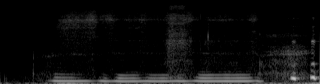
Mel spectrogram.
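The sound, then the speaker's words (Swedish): A person imitates a mosquito with a steady, nasal, droning buzz held for about two seconds with a brief dip midway, followed by a couple of short breathy bursts. “varenda jävla natt när jag går och lägger mig, släcker lampan, lägger mig på kudden, så bara hör jag det här jävla ljudet av de här jävla myggorna och jag får, alltså jag får typ panik i kroppen.”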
